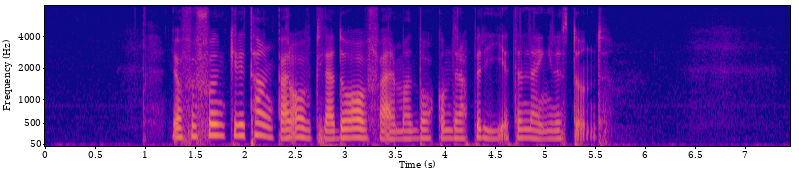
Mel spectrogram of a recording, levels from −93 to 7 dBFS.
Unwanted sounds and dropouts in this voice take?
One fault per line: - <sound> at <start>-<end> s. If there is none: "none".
none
